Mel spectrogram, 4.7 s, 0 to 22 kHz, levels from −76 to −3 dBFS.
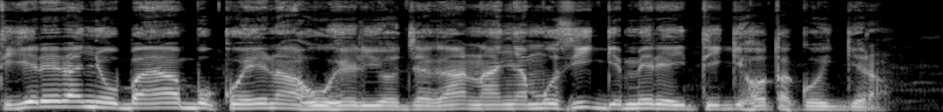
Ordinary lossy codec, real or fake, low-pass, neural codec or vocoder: none; real; none; none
